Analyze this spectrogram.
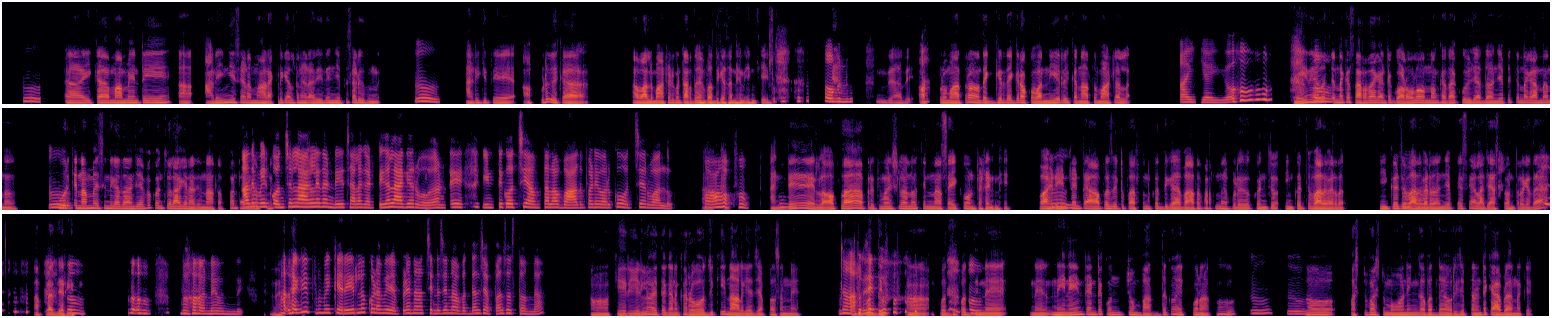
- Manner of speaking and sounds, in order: chuckle; in English: "వన్ ఇయర్"; chuckle; in English: "కూల్"; giggle; giggle; in English: "ఆపోజిట్ పర్సన్"; laughing while speaking: "ఆ! ఆహ! బానే ఉంది. అలాగే"; chuckle; in English: "కెరియర్‌లో"; in English: "కెరియర్‌లో"; laughing while speaking: "నాలుగైదు ఆ!"; in English: "సో, ఫస్ట్ ఫస్ట్ మార్నింగ్"; in English: "క్యాబ్"
- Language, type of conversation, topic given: Telugu, podcast, చిన్న అబద్ధాల గురించి నీ అభిప్రాయం ఏంటి?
